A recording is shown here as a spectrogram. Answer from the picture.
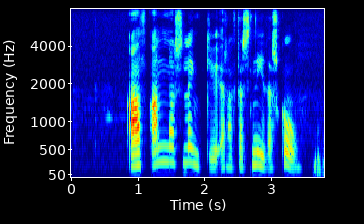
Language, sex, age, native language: Icelandic, female, 30-39, Icelandic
